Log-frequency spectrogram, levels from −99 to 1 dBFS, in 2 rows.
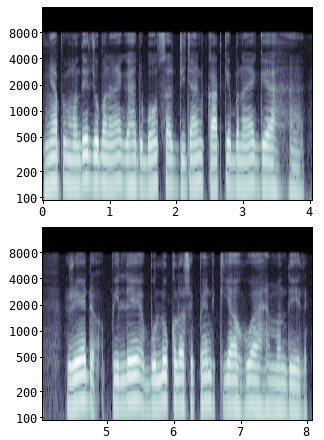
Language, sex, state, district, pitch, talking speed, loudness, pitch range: Hindi, male, Jharkhand, Palamu, 140 Hz, 195 wpm, -15 LUFS, 130-145 Hz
